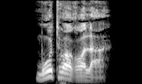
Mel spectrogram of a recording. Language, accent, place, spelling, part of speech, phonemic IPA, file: German, Germany, Berlin, Motorroller, noun, /ˈmoːtoːɐ̯ˌʁɔlɐ/, De-Motorroller.ogg
- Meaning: scooter (motor-scooter)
